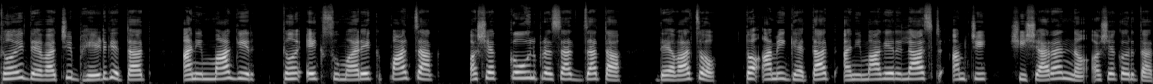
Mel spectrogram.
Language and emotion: Goan Konkani, neutral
